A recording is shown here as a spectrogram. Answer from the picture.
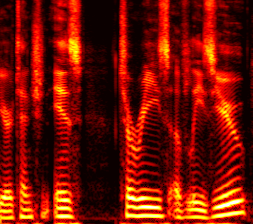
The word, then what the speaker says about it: Lisieux: That is me trying to do an uh, like a, an English accent, an English pronunciation. If you pronounce it the way it is pronounced in France, where she's from, it would be Sainte Thérèse de Lisieux.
